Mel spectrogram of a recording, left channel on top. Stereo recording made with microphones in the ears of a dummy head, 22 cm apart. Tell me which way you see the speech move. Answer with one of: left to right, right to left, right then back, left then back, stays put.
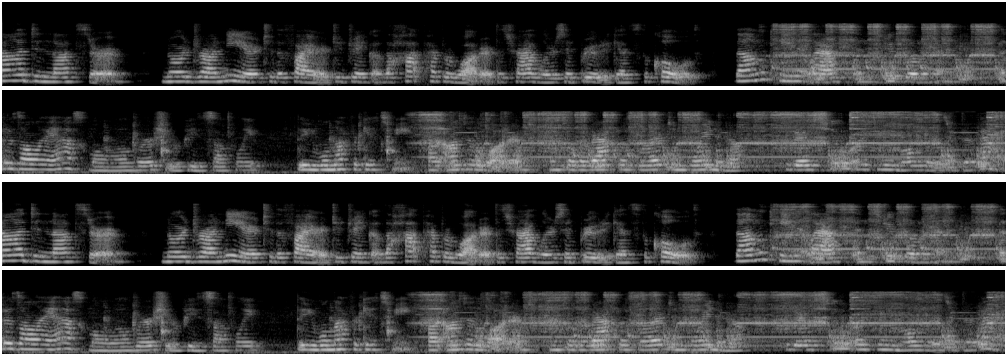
right to left.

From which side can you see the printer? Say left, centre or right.
left.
